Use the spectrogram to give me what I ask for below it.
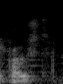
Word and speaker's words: Prost: of cheers, they say Prost. Prost. Prost. Am I saying it right? Yes. Prost. I probably saying you telling No, me. it's Prost.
